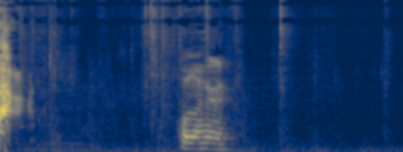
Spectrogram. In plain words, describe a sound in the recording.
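A young man chews food with his mouth close to the microphone.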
